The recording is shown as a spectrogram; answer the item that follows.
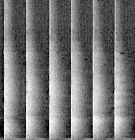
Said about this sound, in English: clap it up for a former Cowboy coach.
